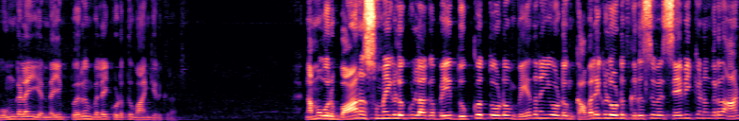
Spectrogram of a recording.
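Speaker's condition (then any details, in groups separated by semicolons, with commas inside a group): No condition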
